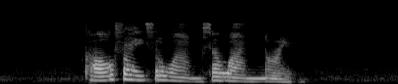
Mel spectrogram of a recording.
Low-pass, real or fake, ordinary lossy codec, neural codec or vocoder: 7.2 kHz; fake; none; codec, 44.1 kHz, 1.7 kbps, Pupu-Codec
